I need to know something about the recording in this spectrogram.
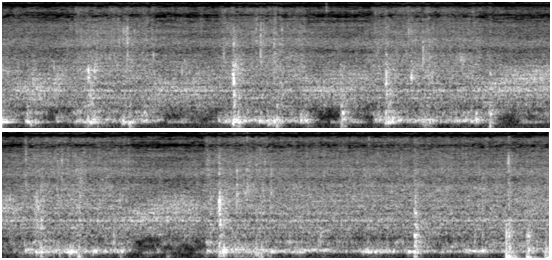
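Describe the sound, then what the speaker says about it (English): Cold water runs from a bathroom tap as a man rinses his face after a shave, a continuous gushing stream broken by splashes and hand movements, close and fairly quiet throughout. "So here's my final cold water rinse to get the slickness off."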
